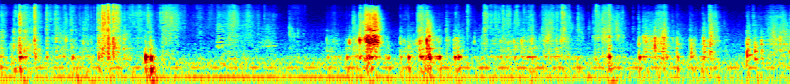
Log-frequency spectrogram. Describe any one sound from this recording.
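Cardboard packs rustle and scrape as hands handle them.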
